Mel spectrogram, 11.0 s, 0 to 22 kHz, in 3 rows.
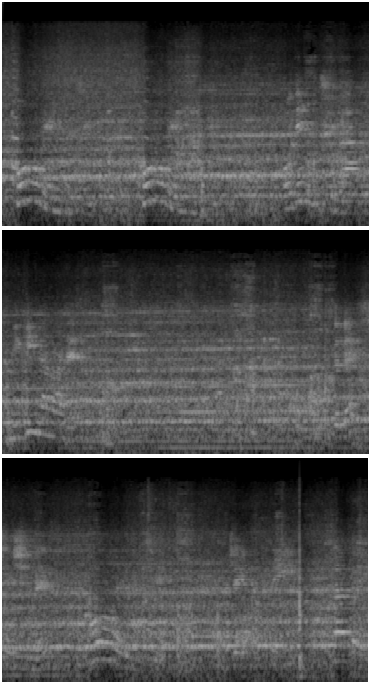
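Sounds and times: electric train running hum: 0:00.0 - 0:11.0
steady tones: 0:00.0 - 0:11.0.

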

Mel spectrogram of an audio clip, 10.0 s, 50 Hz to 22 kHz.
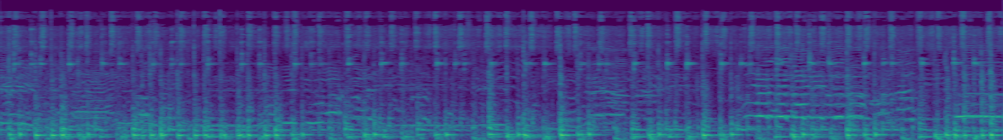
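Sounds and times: hand drums struck with palms: 0:00.0 - 0:10.0.

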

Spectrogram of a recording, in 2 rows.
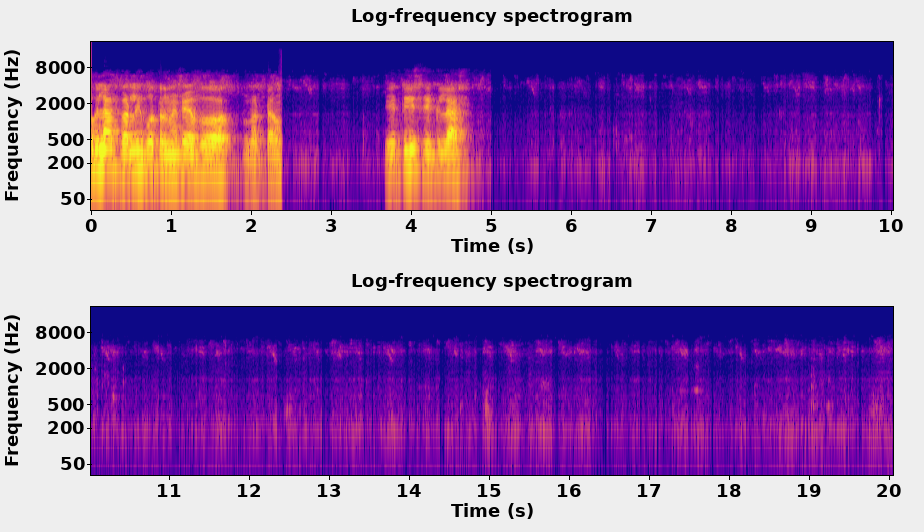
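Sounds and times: faint small clicks and chirps: 0:04.8 - 0:20.0.

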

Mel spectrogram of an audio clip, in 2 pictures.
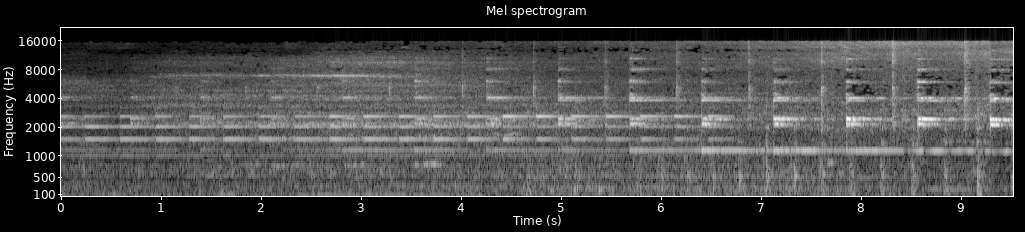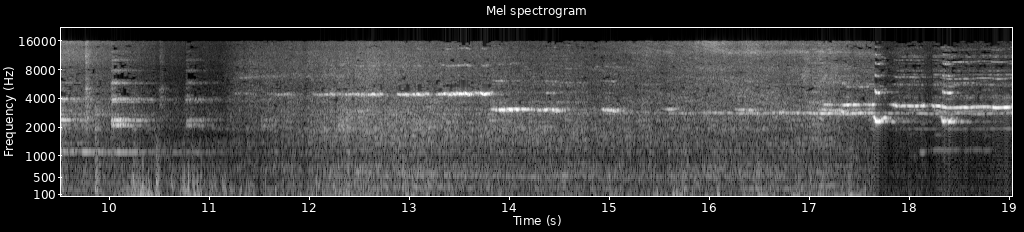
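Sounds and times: crossing bell ringing: 0:00.0 - 0:14.3
train wheels rumbling: 0:00.0 - 0:19.0
train wheels squealing: 0:01.2 - 0:19.0.

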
